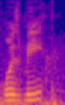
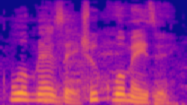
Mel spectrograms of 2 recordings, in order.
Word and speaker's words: Chukwumeze: Bravo going deep, trying to go down deep to Chuck Wisby. Doesn't get it to him. I keep getting the name wrong, don't I? You forgot the woo. Oh, Chuck Wisby. Chukwumeze.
